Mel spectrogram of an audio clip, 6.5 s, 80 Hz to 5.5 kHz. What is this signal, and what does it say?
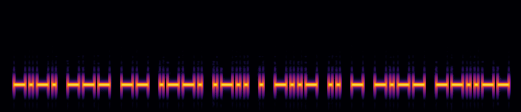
Morse code, heard as a keyed tone, about 25 wpm, 600 Hz. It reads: COMPLEXITY,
